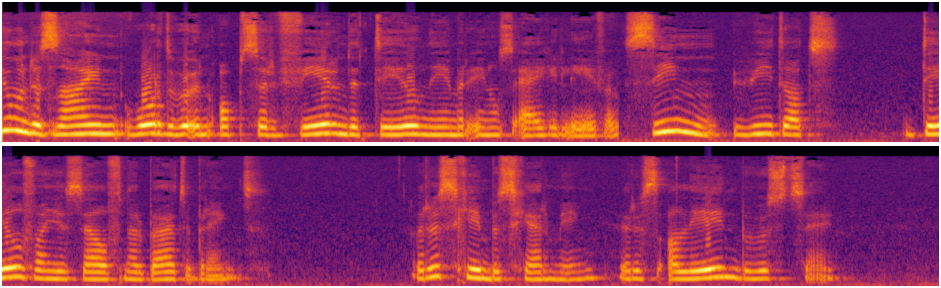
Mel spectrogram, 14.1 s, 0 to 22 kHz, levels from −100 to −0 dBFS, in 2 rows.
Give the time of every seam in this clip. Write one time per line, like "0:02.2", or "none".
0:04.6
